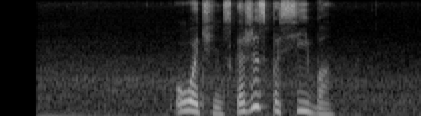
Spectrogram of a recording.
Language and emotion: Russian, neutral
